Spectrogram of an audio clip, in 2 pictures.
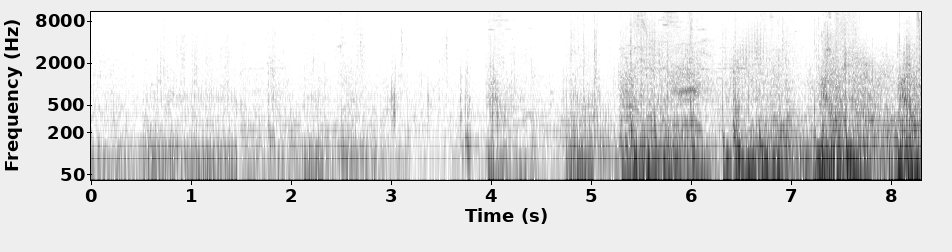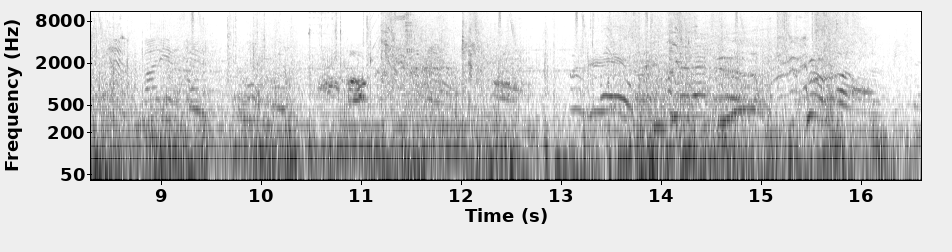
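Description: Rapid sound-blaster shots pulse in bursts.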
